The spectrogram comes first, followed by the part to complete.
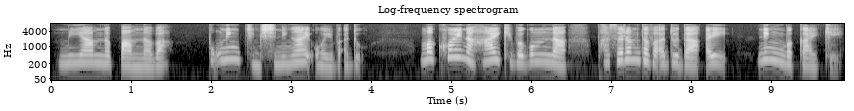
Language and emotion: Manipuri, sad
